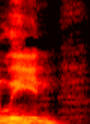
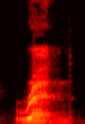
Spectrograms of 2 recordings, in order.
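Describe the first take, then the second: First: The name begins with an L sound. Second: The name begins with an R sound. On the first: This is the English version of the name. "in English we would call him Lean" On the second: This is how the anime says the name. "in the anime uh, they pronounce his name like Ren"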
